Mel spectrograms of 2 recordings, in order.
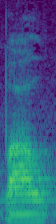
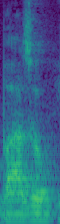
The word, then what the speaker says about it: Basel: I remember Saturday afternoon, and the team we were playing used to be called Baal, they're now called Basel, even though it's spelled exactly the same way, but that's what they're called now.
